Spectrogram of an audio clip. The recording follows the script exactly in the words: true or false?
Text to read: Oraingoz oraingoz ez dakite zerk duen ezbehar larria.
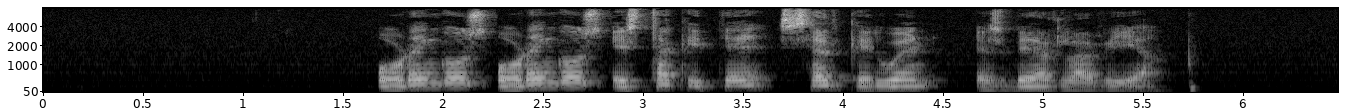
true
